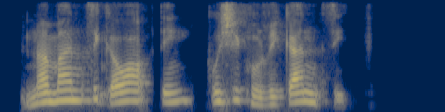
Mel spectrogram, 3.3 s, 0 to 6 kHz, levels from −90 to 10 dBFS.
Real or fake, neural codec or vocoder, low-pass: fake; codec, 24 kHz, 0.9 kbps, WavTokenizer, small release; 5.4 kHz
